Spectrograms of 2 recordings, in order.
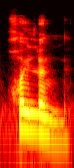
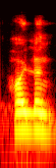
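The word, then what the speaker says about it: Højlund: in the interviews Erasmus hoyland hoyland so apparently the D is silent so it's then um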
